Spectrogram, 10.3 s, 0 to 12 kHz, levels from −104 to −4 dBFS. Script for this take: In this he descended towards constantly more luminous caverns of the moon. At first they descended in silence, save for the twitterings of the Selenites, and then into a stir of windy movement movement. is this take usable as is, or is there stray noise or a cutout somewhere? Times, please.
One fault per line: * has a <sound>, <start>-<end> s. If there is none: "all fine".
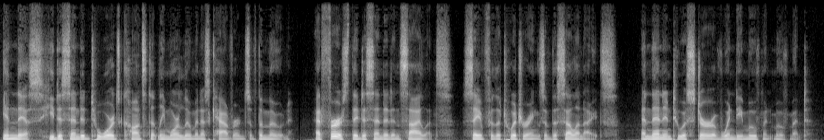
all fine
